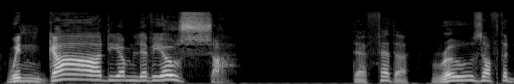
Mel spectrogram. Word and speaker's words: Wingardium Leviosa: "Wingardium Leviosa!" – he shouted, waving his long arms like a windmill. – "You're saying it wrong," Harry heard Hermione snap. "It's Wingardium Leviosa. Make the gar nice and long."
